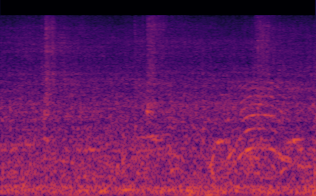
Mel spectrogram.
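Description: Dragon boat race: a steady rush of noise with distant shouting voices and short sharp beats coming at a regular pace, a little under one a second.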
